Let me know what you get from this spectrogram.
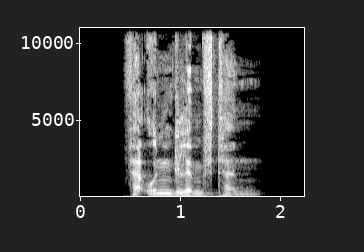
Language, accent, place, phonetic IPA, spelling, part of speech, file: German, Germany, Berlin, [fɛɐ̯ˈʔʊnɡlɪmp͡ftn̩], verunglimpften, adjective / verb, De-verunglimpften.ogg
- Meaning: inflection of verunglimpfen: 1. first/third-person plural preterite 2. first/third-person plural subjunctive II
